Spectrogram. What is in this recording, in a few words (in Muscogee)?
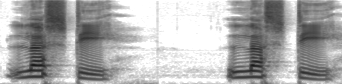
"lvste", Muscogee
